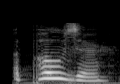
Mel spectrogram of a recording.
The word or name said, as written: opposer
